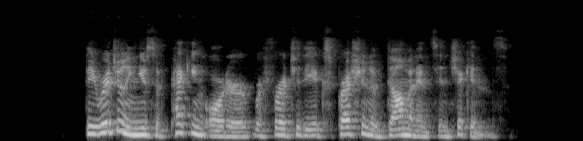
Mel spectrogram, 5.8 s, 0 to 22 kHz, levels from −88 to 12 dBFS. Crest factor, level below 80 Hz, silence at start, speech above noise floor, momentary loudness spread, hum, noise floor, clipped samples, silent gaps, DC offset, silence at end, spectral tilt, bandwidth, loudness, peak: 18 dB; -68 dBFS; 0.85 s; over 72 dB; 12 LU; none; under -90 dBFS; under 0.1%; none; under 0.1%; 0.85 s; -7.5 dB/octave; 7 kHz; -19 LUFS; -2 dBFS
